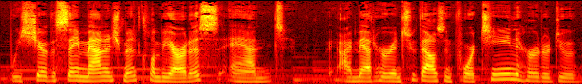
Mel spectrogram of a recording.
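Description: A woman guitarist being interviewed, answering in an articulate, thoughtful and measured way. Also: deep voice, soft background music. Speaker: classical guitarist, interview guest. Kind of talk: interview conversation.

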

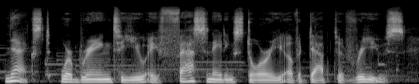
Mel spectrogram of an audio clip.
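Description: A man hosting a radio show, narrating in a slow, measured, reflective way; his first language is Mandarin. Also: on the low side, soft background music.

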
